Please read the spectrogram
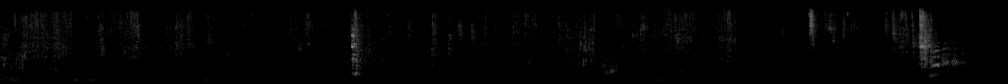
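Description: Small campfire crackling and hissing, with a few sharp pops, the loudest about three and a half seconds in and near the end.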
